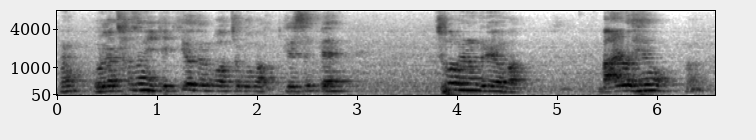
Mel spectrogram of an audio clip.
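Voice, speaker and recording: Animated high-voiced preacher in an echoey hall. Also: male voice, normal speed. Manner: animated storytelling, acts out quarrels with sudden shouts. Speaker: seminary professor preaching. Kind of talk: sermon with acted anecdotes. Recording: echoey hall, far from the mic, faint noise.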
